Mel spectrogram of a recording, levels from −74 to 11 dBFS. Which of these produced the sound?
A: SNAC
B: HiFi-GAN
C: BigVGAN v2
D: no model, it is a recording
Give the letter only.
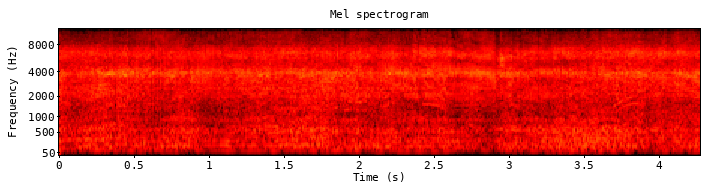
D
